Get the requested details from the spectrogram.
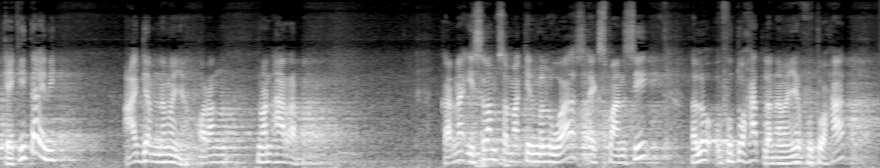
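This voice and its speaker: High-voiced man preaching in echoey hall. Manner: animated, asks and answers his own questions. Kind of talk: lively religious lecture. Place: mosque hall.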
